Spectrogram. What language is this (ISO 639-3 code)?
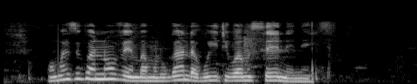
lug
